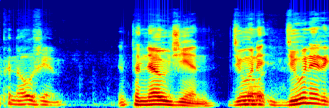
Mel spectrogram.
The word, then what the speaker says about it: Panosian: dude I'm here I I pronounce it Dan panosian panosian doing it doing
